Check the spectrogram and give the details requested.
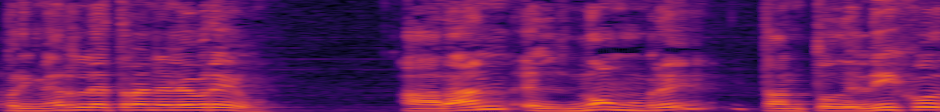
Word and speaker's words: Harán: idéntico en el español se cambia la h al principio por la jota pero es una jota cultural y entonces se pronuncia harán entonces el nombre de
